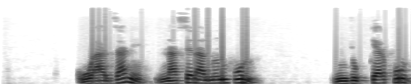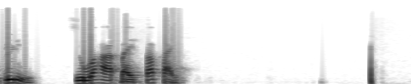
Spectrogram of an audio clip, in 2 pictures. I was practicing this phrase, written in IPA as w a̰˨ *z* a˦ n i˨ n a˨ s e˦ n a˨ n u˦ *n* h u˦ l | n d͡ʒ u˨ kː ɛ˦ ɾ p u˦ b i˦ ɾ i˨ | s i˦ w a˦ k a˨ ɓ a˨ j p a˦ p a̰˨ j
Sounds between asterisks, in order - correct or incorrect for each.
correct, correct

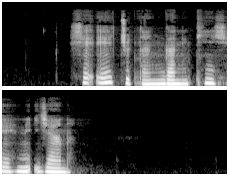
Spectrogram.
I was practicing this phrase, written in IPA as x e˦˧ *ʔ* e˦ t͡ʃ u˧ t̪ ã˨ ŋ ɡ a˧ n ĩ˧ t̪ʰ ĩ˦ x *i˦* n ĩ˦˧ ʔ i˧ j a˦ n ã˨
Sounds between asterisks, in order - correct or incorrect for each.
correct, incorrect

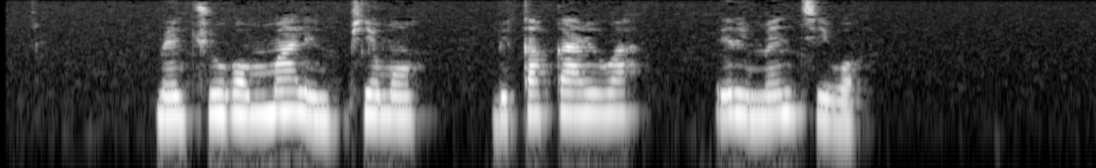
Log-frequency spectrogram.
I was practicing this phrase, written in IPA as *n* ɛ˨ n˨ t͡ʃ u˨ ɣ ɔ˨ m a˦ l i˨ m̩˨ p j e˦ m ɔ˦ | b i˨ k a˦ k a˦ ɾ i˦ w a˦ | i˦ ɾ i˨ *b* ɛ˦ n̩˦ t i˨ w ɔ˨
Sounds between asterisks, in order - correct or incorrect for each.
incorrect, incorrect

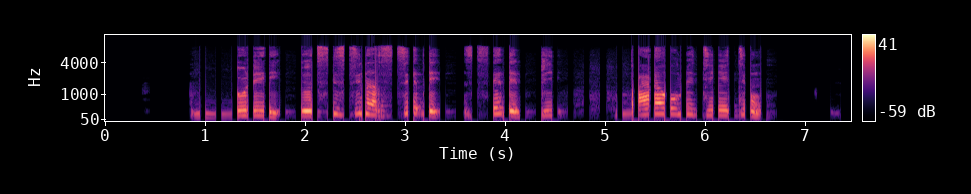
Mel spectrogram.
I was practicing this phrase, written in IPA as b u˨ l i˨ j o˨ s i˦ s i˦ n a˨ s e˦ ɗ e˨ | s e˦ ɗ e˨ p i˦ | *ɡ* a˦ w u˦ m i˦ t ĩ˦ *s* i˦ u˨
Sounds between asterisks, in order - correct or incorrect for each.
incorrect, incorrect

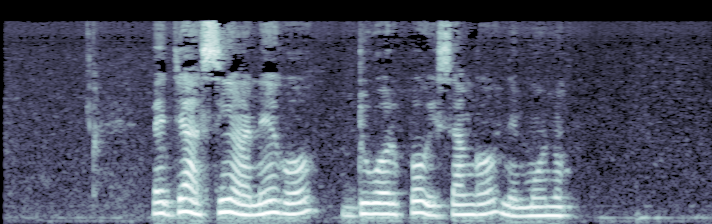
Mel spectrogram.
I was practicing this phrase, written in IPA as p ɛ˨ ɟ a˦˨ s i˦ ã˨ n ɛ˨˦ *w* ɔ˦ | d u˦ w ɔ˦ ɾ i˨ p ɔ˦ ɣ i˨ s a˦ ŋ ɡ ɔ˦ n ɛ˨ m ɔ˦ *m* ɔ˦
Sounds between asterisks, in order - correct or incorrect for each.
incorrect, incorrect

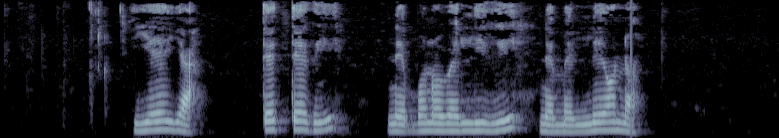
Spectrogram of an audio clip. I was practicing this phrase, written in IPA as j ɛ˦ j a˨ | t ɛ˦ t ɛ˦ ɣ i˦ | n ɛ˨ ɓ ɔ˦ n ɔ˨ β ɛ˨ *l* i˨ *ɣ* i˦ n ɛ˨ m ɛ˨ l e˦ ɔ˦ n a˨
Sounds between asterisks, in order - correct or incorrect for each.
correct, correct

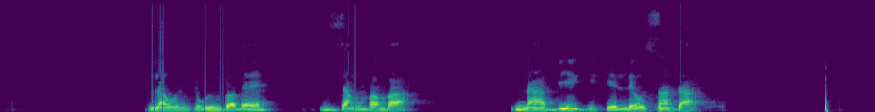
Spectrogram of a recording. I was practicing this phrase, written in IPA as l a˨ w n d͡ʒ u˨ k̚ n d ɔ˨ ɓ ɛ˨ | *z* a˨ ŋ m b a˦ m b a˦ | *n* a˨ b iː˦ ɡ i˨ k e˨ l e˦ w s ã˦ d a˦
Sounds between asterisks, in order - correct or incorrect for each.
correct, correct

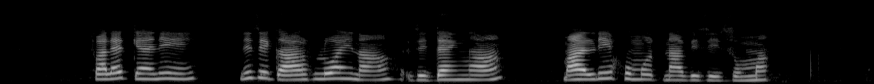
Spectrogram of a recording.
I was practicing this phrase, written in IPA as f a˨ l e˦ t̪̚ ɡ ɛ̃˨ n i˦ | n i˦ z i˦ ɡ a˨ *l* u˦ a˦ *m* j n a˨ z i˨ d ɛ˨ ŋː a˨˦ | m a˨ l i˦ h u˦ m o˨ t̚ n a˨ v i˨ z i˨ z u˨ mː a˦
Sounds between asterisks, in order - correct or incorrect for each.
correct, incorrect

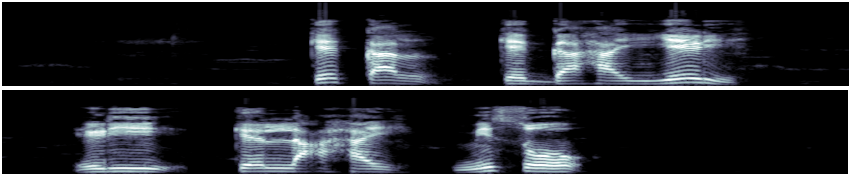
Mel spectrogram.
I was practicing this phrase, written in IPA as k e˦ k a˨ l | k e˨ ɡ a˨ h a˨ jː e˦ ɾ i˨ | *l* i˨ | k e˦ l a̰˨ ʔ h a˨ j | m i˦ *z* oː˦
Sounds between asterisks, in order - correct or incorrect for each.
incorrect, incorrect

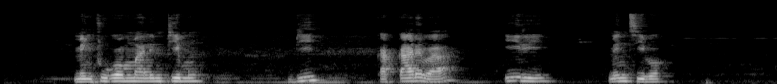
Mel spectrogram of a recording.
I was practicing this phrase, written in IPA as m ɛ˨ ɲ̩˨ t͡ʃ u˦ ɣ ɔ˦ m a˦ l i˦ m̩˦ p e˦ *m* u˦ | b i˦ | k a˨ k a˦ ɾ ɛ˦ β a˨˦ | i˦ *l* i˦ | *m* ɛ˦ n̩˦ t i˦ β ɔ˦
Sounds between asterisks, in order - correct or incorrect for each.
correct, incorrect, correct

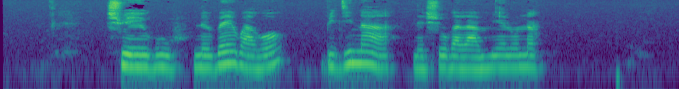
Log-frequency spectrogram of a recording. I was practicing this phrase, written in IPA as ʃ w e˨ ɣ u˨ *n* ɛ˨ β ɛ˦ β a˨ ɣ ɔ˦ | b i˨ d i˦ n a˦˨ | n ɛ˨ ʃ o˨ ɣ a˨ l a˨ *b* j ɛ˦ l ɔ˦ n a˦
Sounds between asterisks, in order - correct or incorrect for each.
correct, incorrect

